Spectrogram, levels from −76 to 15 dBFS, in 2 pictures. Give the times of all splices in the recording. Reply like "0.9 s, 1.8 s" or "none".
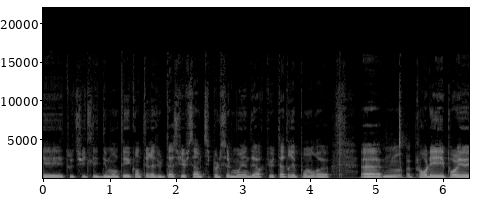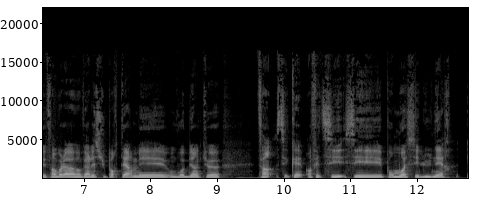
none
